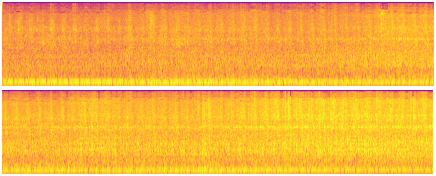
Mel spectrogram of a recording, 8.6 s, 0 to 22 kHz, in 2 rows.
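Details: Detroit 8V-71 two-stroke diesel in a 1969 International 400 dump truck, air-started because the cracked flywheel housing prevents using the starter: it idles as a steady, deep, even rumble, no knocks.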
